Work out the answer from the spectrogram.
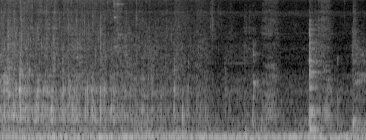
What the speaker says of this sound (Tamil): இப்போ இதில் அரைச்சி வச்ச தேங்காய் பேஸ்ட்டை சேர்த்துக்கிறேன்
